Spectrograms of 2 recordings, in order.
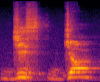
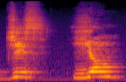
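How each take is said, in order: First: The second word begins with a J sound. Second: The second word begins with a Y sound. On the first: The speaker calls it right. "je vais dire Gis John" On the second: The speaker calls it wrong. "je ne veux pas dire Gis, Yon"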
